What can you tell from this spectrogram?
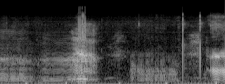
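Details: Pet Chihuahua growling in protest when he stops being petted: a low, rumbling growl with stacked harmonics that swells and fades, broken by short noisy bursts of handling.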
